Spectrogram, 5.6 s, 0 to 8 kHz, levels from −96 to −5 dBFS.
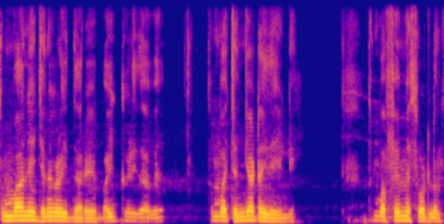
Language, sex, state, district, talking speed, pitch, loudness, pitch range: Kannada, male, Karnataka, Dharwad, 160 wpm, 140 Hz, -16 LUFS, 125-145 Hz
